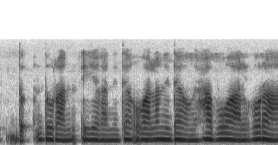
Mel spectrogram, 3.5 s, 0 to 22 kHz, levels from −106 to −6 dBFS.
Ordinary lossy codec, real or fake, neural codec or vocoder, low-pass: none; fake; vocoder, 44.1 kHz, 128 mel bands every 512 samples, BigVGAN v2; 7.2 kHz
